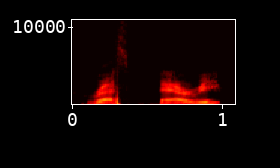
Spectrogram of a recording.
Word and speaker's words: raspberry: Framboesa, raspberry, é como se você quase não pronunciasse o P, raspberry.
